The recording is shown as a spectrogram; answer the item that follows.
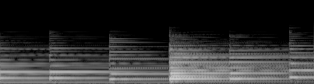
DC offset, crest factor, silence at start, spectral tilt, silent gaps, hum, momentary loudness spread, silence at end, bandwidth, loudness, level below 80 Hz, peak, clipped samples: under 0.1%; 18 dB; 0 s; -9.5 dB/octave; none; none; 10 LU; 0 s; 5.8 kHz; -22 LUFS; -54 dBFS; -4 dBFS; under 0.1%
